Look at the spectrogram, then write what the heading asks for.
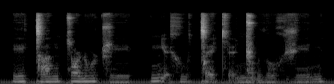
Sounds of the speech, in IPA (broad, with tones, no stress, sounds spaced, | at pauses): e˧˥ ǀ a˧˥ n c ɔ˥ ɳ u˥ ʈ͡ʂ e˩ | ɲ ɛ̰˥ x u˩˧ ǀ ɛ˧ cʰ ɛ̰˩ ŋ͡ǁ ṵ˩ ð o˩˧ x ʒ e˧˥ n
